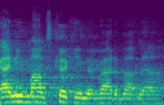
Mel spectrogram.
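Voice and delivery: ordinary delivery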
